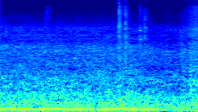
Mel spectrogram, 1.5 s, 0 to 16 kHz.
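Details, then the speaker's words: Volvo FH12/FH13 truck diesel that wouldn't crank on the starter, now starting and running normally after refitting relay 3; deep, even drone holding steady with no stumbling or clatter. "Είναι ο ρελέ του 3, αυτός εδώ, που βρίσκεται στη εδώ τη θέση, που πάλι το δοκιμάζουμε τον έναν πάντα. Και θα πάρει κανονικά μπροστά."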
